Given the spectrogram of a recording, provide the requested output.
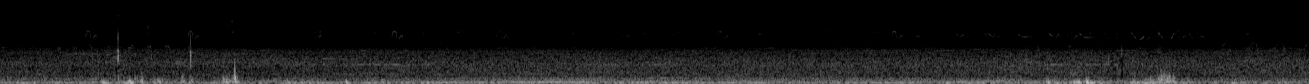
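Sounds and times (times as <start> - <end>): small birds chirping: 0.0 - 13.0
steady low rumble: 0.0 - 13.0.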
